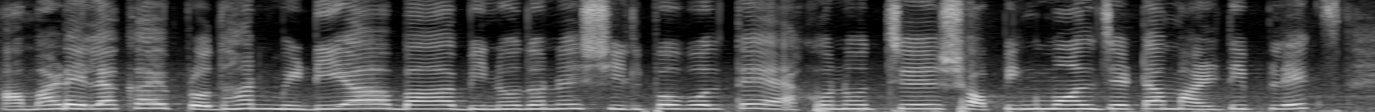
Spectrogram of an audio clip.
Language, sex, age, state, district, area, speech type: Bengali, female, 18-30, West Bengal, Purulia, rural, spontaneous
